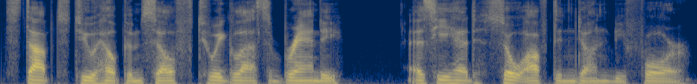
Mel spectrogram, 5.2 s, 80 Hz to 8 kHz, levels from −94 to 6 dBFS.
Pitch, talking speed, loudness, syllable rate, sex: 100 Hz, 195 wpm, -22 LUFS, 5.0 syllables/s, male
